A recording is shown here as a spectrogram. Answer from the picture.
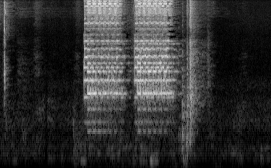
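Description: A telephone ringtone sounding twice, two buzzy electronic rings of under a second each, with a short sharp click right after the second.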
